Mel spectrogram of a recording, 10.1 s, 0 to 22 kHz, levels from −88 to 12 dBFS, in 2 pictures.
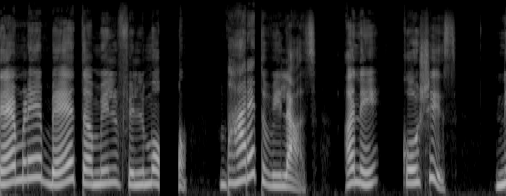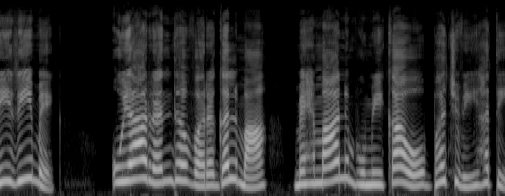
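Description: At 1.58 s, just after "બે તમિલ", the speech cuts out abruptly and the line goes dead for about 193 ms, until 1.80 s, before resuming. This gap is a playback stall. The likely cause is that the player's buffer ran dry, or its output thread was briefly held up, so there was no audio to send to the device until it recovered.

From 1.80 s to 2.57 s, starting on "વિલાસ' અને 'કોશિસ'ની રિમેક", the speech races ahead, running at 1.25 times normal speed and sounding squeaky and hurried, raised by about four semitones. It settles back to normal pitch and tempo at 2.57 s. This is catch-up at higher speed. The player resamples the audio that piled up during the stall so it can regain the lost time, which is why pitch and speed climb together instead of only the tempo changing.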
